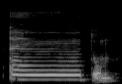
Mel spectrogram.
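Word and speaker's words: أنتم: Because we find noon sakinat followed by ta. Ta is one from the letters of Ikhfaa. Should let the student to pronounce it, okay? Like this. Antum, okay?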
